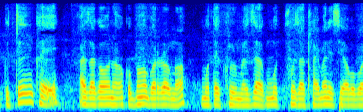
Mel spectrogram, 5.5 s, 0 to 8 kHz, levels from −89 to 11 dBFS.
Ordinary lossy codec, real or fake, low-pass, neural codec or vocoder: MP3, 48 kbps; fake; 7.2 kHz; vocoder, 44.1 kHz, 128 mel bands, Pupu-Vocoder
